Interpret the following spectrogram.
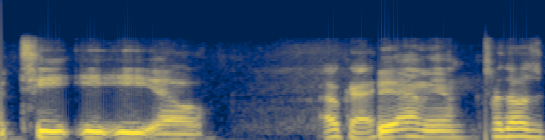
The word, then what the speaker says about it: Teel: So it's Teel Page and the Capital Club, and Teel spelled with two E's, so Teel.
